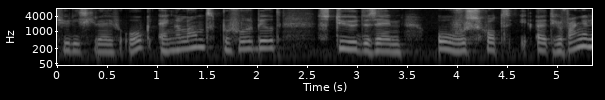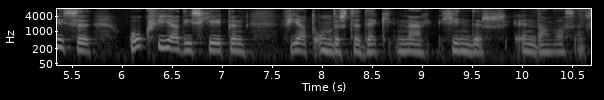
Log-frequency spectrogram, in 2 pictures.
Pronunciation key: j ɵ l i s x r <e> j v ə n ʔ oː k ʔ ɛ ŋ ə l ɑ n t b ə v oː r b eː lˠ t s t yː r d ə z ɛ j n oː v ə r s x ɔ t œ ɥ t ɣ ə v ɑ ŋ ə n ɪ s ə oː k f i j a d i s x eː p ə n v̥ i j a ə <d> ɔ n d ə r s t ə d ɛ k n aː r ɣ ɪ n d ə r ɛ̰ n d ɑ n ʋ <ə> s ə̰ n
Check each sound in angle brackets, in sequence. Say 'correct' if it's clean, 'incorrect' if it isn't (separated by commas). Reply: incorrect, incorrect, incorrect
